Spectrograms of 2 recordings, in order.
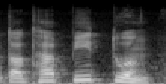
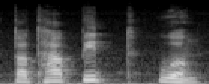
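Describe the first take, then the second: First: "তথাপি তুয়ং" with t starting the second word; joined pronunciation. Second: "তথাপিত উয়ং" slowly split after the t; fully split pronunciation. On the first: Teacher shows the joined form, "তথাপি তুয়ং" with tu together. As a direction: say "তথাপি তুয়ং" as tathapi tuong. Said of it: "একসাথে উচ্চারণ করলে". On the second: Teacher breaks it up for learners, "তথাপিত উয়ং" split slowly. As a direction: say "তথাপিত উয়ং" as tathapit, then uong. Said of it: "একদম ভেঙে উচ্চারণ করতে যান". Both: Shown as a demonstration.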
